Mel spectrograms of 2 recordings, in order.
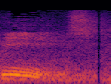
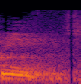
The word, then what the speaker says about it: being: And I was told this week, pronounce being well, because when I say it, it can sound like beings. So, the ground of all being, not beings.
